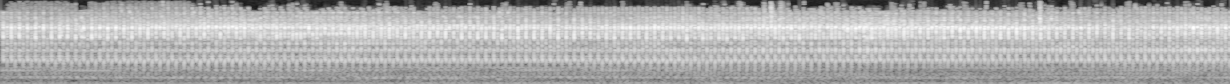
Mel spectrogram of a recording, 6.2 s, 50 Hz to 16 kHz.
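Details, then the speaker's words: Wagner 435 7.8 hp diaphragm pump, brought in loud and leaking hydraulic oil, after internal hydraulics rebuild: steady loud hiss and clatter pulsing about 3.5 times a second with drain valve open, purging air; running normally. "So I'm going to open the drain valve, and you can see that there's bubbles coming out from this return hose, at least I hope you can see it on camera. And what that's doing is it's pushing all the air that's currently in the system out."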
